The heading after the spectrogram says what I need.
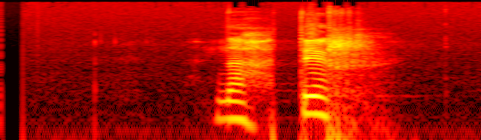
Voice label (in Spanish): poqomam hace mucho tiempo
